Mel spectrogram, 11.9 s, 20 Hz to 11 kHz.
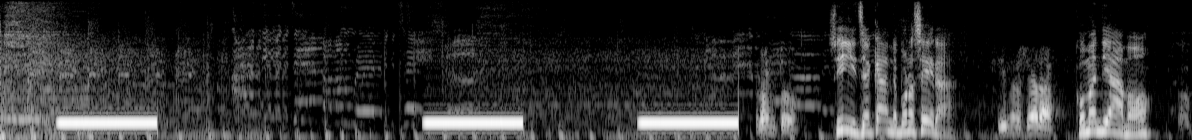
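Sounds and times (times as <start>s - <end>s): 
telephone dial tone: 0.6s - 1.6s, 4.2s - 5.2s, 6.4s - 7.4s
speech: 7.7s - 11.9s.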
